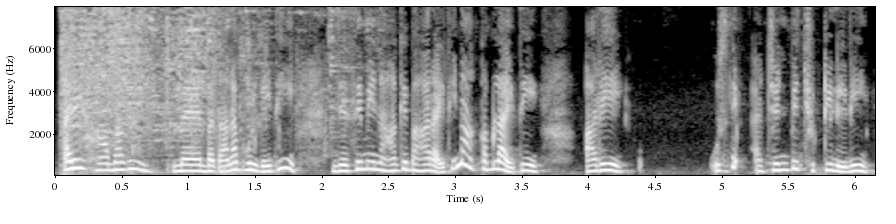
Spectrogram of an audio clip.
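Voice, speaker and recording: A woman voicing a scheming, bossy young sister-in-law in an animated cartoon story, coaxing and ordering others about. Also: sits high, fairly quick, background noise, close to an everyday voice.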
